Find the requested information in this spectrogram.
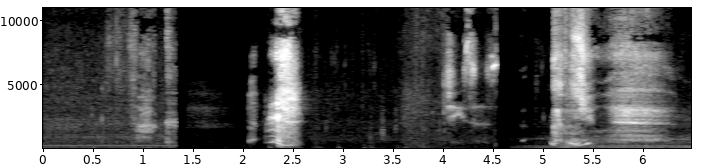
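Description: Two sharp, hissing bursts a few seconds apart, each a sudden explosive air release typical of sneezes, with faint room noise between.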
